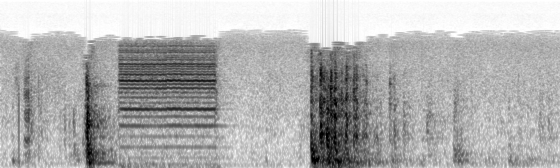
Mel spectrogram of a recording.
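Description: A short office buzzer sounds once for under a second, the intercom signal of a visitor waiting, between a light knock and a louder door thump about two seconds in.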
